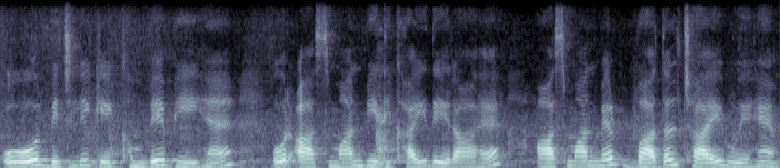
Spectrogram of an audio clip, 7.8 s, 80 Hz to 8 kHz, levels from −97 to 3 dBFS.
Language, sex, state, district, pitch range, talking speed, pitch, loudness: Hindi, female, Punjab, Pathankot, 195-235 Hz, 145 wpm, 215 Hz, -18 LUFS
